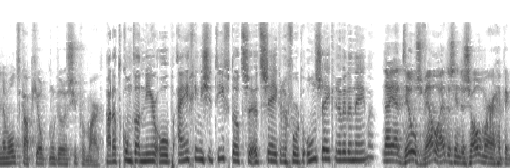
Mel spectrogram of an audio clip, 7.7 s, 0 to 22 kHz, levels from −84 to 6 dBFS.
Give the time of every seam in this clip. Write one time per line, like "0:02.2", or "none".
0:01.6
